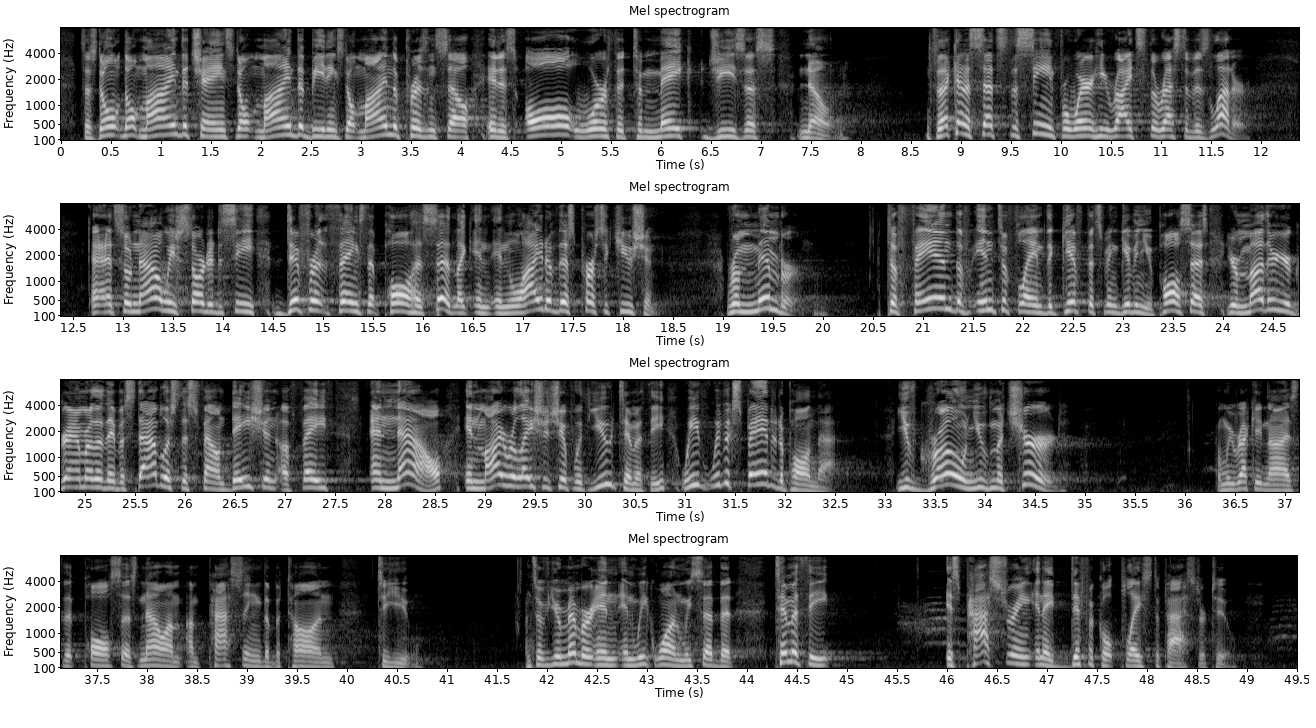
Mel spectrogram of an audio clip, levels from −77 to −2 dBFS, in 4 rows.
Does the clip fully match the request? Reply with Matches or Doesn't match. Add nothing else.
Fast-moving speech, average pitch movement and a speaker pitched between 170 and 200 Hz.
Doesn't match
